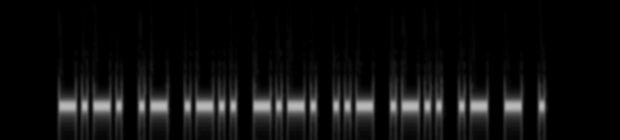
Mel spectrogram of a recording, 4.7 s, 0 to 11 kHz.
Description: Morse code, heard as a keyed tone, about 28 wpm, 700 Hz. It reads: CALCULATE
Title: Top 1751-2000 Words 28wpm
